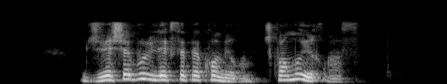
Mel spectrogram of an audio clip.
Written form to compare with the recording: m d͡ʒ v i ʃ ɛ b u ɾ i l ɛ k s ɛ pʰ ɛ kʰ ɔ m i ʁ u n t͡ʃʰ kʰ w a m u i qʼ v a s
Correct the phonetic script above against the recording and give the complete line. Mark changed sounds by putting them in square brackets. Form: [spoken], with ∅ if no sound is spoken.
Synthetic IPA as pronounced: m d͡ʒ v [ɛ] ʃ ɛ b u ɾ i l ɛ k s ɛ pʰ ɛ kʰ ɔ m i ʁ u n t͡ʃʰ kʰ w a m u i qʼ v a s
